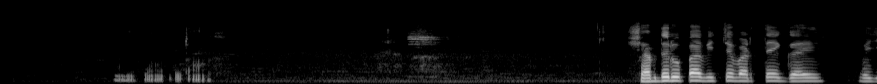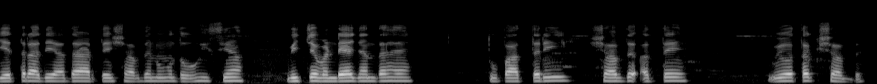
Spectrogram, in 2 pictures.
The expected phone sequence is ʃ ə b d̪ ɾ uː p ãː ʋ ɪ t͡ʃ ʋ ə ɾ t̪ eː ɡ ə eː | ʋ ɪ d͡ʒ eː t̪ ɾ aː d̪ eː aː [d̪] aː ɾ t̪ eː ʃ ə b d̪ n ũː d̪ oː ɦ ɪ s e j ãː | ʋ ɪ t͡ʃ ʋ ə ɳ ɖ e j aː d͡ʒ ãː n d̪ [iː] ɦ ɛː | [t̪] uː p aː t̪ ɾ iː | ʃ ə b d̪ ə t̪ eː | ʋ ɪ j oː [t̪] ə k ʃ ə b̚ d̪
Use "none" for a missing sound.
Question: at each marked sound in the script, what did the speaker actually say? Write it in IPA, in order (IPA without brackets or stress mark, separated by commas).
d̪, aː, t̪, t̪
